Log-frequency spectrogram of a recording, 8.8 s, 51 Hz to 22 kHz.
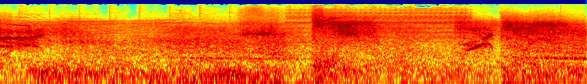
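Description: Dragon Fist Explosion attack in the Dragon Ball Xenoverse 2 video game: a loud, dense roaring blast with rushing noise and a few heavier booms around the middle and toward the end, close and powerful.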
